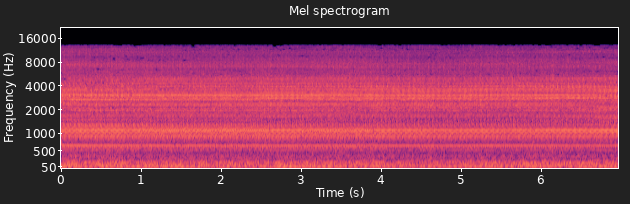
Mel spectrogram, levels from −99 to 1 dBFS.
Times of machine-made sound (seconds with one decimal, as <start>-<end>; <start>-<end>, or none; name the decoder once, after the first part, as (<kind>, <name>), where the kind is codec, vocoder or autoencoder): 1.0-2.6 (vocoder, Vocos); 3.0-3.9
